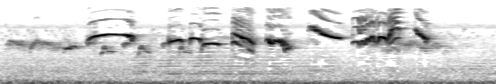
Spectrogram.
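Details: Voice-training fighting song of an Oriental magpie-robin: fluty rising and falling whistles strung into a fast varied phrase with some rasping chips.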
